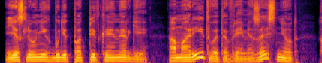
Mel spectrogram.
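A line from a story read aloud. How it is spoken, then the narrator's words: Snorting. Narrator (Russian): хмыкнул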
